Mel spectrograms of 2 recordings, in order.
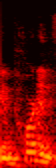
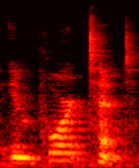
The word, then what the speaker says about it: important: the stress becomes very important for pronunciation right for example the word important here the stress is on the second syllable there are three syllables right in portend import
